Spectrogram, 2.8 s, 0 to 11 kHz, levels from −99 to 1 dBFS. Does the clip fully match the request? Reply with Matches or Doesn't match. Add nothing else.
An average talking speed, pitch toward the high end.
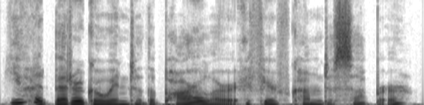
Doesn't match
